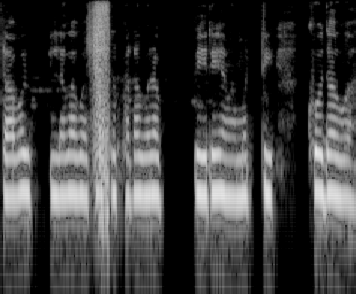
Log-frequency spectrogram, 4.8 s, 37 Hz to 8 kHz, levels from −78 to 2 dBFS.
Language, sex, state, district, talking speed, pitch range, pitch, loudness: Hindi, female, Uttar Pradesh, Hamirpur, 75 wpm, 225-235 Hz, 230 Hz, -15 LUFS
